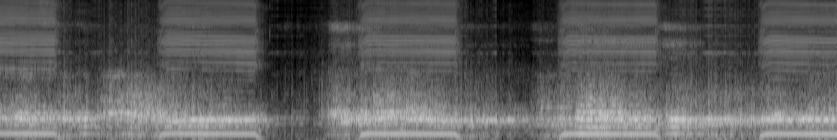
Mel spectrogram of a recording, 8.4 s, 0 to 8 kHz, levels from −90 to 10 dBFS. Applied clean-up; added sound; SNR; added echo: neural separator model SepFormer DNS4.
